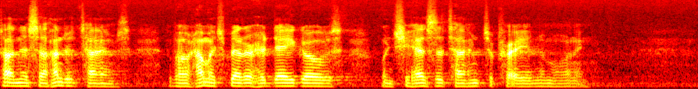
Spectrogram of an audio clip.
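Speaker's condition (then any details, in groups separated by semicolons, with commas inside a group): Parkinson's disease; Parkinson's attacks muscles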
